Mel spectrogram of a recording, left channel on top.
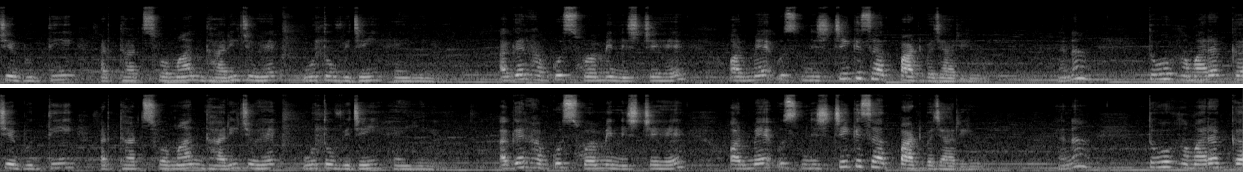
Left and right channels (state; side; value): normal; both; correlation 0.48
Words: बुद्धि अर्थात स्वमानधारी जो है वो तो विजयी है ही है। अगर हमको स्व में निश्चय है और मैं उस निश्चय के साथ पाठ बजा रही हूँ, है ना, तो हमारा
